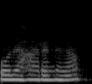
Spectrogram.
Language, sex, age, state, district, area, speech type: Telugu, female, 30-45, Telangana, Warangal, urban, spontaneous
